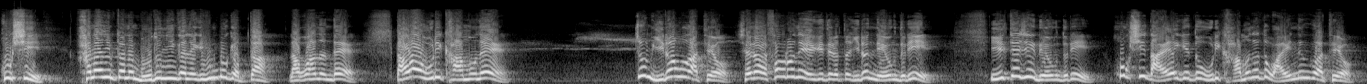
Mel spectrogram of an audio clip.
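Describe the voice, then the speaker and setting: A middle-aged man, a pastor, preaching a sermon and telling a personal story, moving between loud outbursts and hushed prayerful lines. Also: very high voice, sing-song, a little fast. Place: church sanctuary.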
